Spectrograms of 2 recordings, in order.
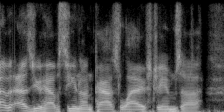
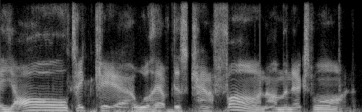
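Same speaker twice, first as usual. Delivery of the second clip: drawn-out Texas drawl, stretched "y'all"; big, slow Texas sign-off; Texas accent; slower than usual. Shown as a demonstration. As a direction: lay on a slow Texan twang. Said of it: "So I can do a Texas accent".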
